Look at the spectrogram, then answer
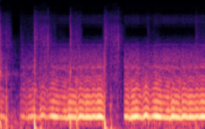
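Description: Bee buzzing in the video game Morrowind, a steady droning hum that briefly cuts out and resumes, close and fairly quiet, with a few soft clicks over it.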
